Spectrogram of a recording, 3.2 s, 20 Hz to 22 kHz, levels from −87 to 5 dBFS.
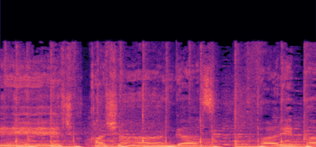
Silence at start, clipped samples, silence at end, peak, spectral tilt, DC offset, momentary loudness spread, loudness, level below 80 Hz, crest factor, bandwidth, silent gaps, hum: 0 s; under 0.1%; 0 s; 0 dBFS; -5 dB/octave; under 0.1%; 3 LU; -13 LUFS; -16 dBFS; 12 dB; 16.5 kHz; none; none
